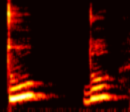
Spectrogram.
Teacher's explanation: o primeiro u aqui ele é forte o segundo que é o o mas tem som de u é fraco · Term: sílaba tônica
